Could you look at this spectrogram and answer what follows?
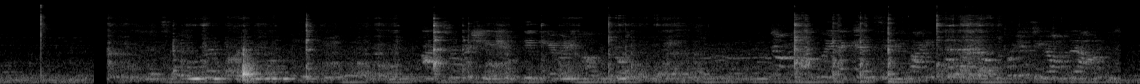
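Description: A metal spoon scrapes and clinks steadily against a pot while milk with custard powder and sugar is stirred to thicken it, a continuous close rattle of utensil on cookware with a low hum beneath.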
